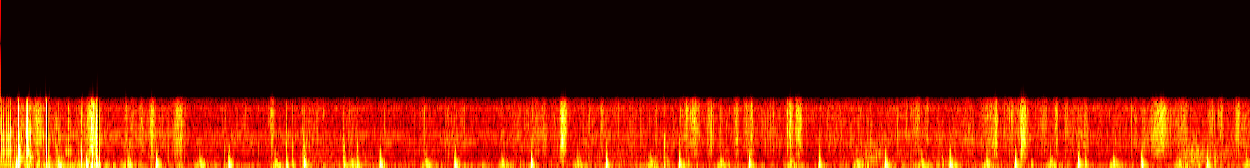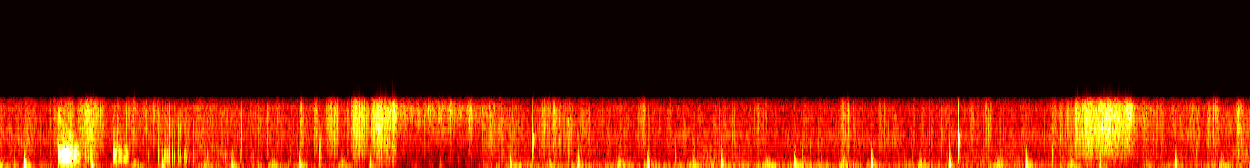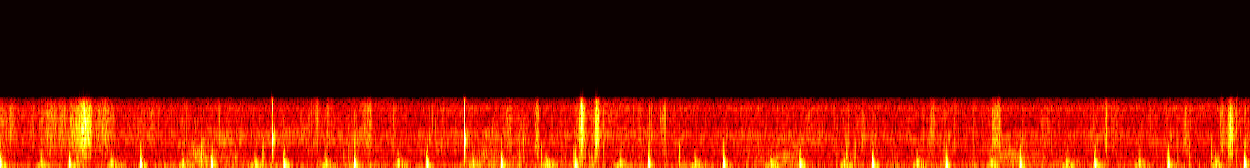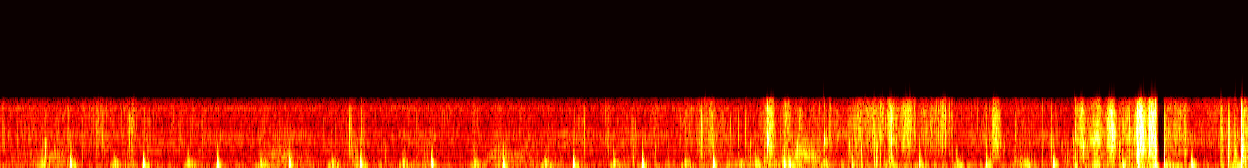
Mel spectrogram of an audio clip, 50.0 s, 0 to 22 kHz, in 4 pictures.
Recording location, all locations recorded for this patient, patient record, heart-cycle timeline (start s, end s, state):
mitral valve (MV)
pulmonary valve (PV)+tricuspid valve (TV)+mitral valve (MV)
#Age: Child
#Sex: Male
#Height: 123.0 cm
#Weight: 22.9 kg
#Pregnancy status: False
#Murmur: Absent
#Murmur locations: nan
#Most audible location: nan
#Systolic murmur timing: nan
#Systolic murmur shape: nan
#Systolic murmur grading: nan
#Systolic murmur pitch: nan
#Systolic murmur quality: nan
#Diastolic murmur timing: nan
#Diastolic murmur shape: nan
#Diastolic murmur grading: nan
#Diastolic murmur pitch: nan
#Diastolic murmur quality: nan
#Outcome: Normal
#Campaign: 2014 screening campaign
0.00	3.48	unannotated
3.48	3.60	S1
3.60	3.78	systole
3.78	3.88	S2
3.88	4.24	diastole
4.24	4.36	S1
4.36	4.52	systole
4.52	4.64	S2
4.64	5.00	diastole
5.00	5.12	S1
5.12	5.28	systole
5.28	5.38	S2
5.38	5.74	diastole
5.74	5.86	S1
5.86	6.04	systole
6.04	6.14	S2
6.14	6.48	diastole
6.48	6.60	S1
6.60	6.78	systole
6.78	6.88	S2
6.88	7.18	diastole
7.18	7.30	S1
7.30	7.46	systole
7.46	7.58	S2
7.58	7.88	diastole
7.88	7.98	S1
7.98	8.16	systole
8.16	8.26	S2
8.26	8.54	diastole
8.54	8.66	S1
8.66	8.82	systole
8.82	8.92	S2
8.92	9.20	diastole
9.20	9.32	S1
9.32	9.48	systole
9.48	9.58	S2
9.58	9.84	diastole
9.84	9.96	S1
9.96	10.12	systole
10.12	10.22	S2
10.22	10.48	diastole
10.48	10.60	S1
10.60	10.76	systole
10.76	10.88	S2
10.88	11.10	diastole
11.10	11.22	S1
11.22	11.40	systole
11.40	11.48	S2
11.48	11.78	diastole
11.78	11.88	S1
11.88	12.04	systole
12.04	12.16	S2
12.16	12.42	diastole
12.42	49.98	unannotated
